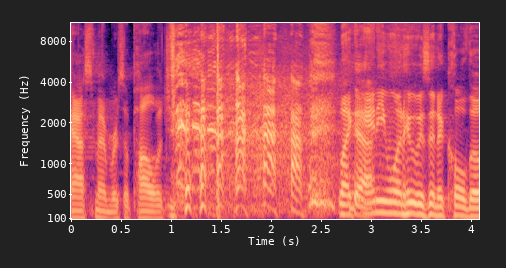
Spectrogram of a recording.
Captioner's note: laughter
